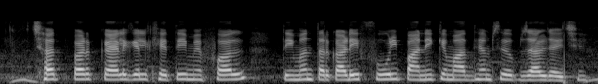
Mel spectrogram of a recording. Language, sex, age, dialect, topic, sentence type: Magahi, female, 18-24, Western, agriculture, statement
